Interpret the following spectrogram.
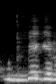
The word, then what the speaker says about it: উদ্বেগ: যেমন উদ্বেগের উচ্চারণ হচ্ছে কি যে উদ বেগ। কারণ এখানে বফলার উচ্চারণ হবে।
